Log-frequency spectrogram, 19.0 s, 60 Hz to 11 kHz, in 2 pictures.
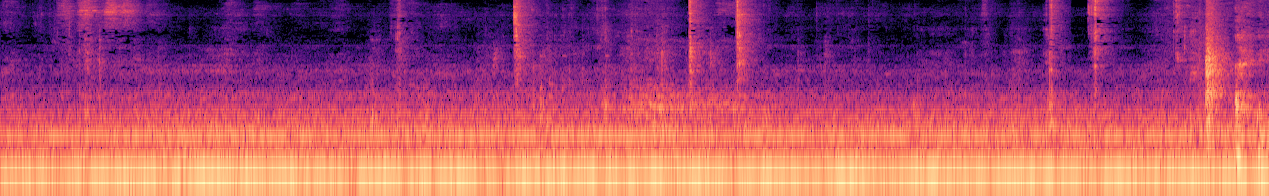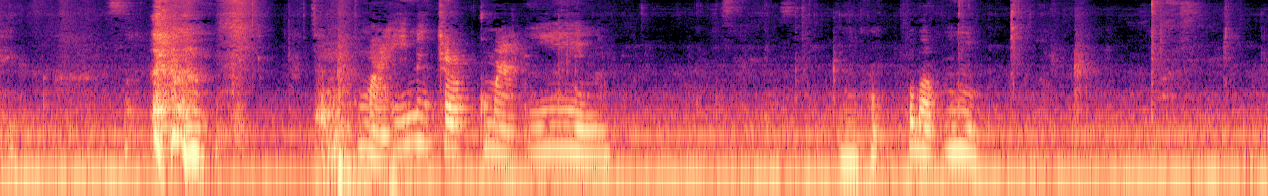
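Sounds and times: low electrical hum: 0.0 - 19.0
person chewing and licking fingers: 2.8 - 6.3, 7.0 - 9.1.

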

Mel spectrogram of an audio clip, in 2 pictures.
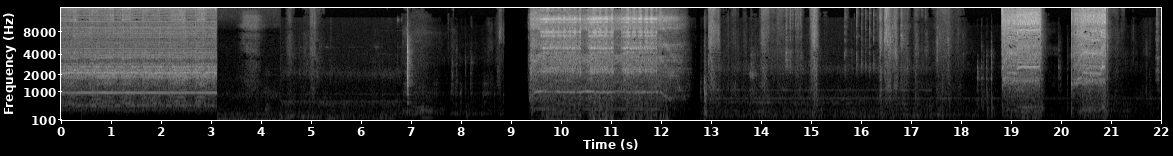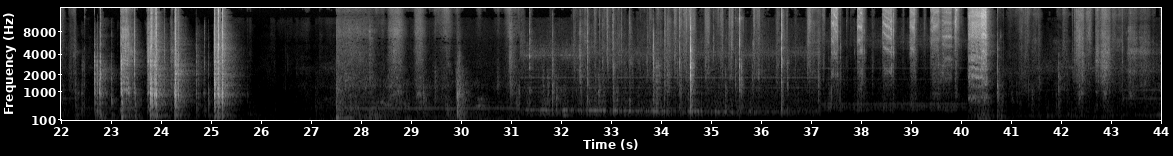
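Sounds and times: small power tool running: 0.0 - 3.2, 9.4 - 12.5, 18.8 - 19.6, 20.2 - 21.0
drill-driver driving screws: 18.8 - 21.0, 37.4 - 40.7.

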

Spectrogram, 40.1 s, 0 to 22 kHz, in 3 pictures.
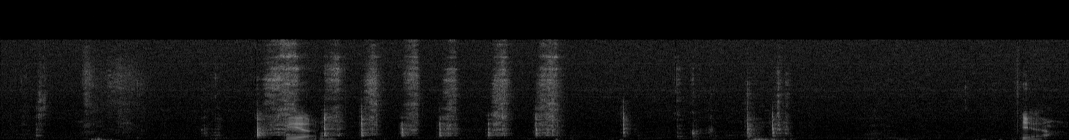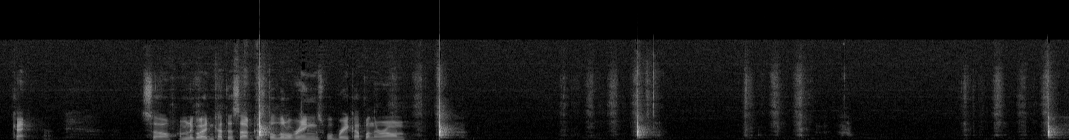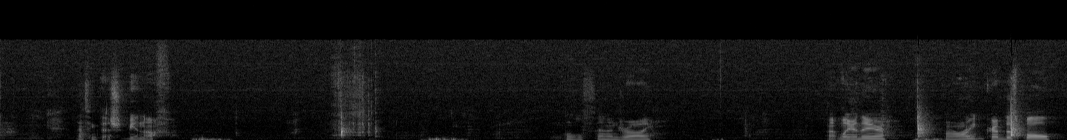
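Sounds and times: knife scraping cutting board: 3.2 - 7.1, 9.6 - 9.9, 22.6 - 24.0, 25.4 - 26.6, 30.8 - 31.4.

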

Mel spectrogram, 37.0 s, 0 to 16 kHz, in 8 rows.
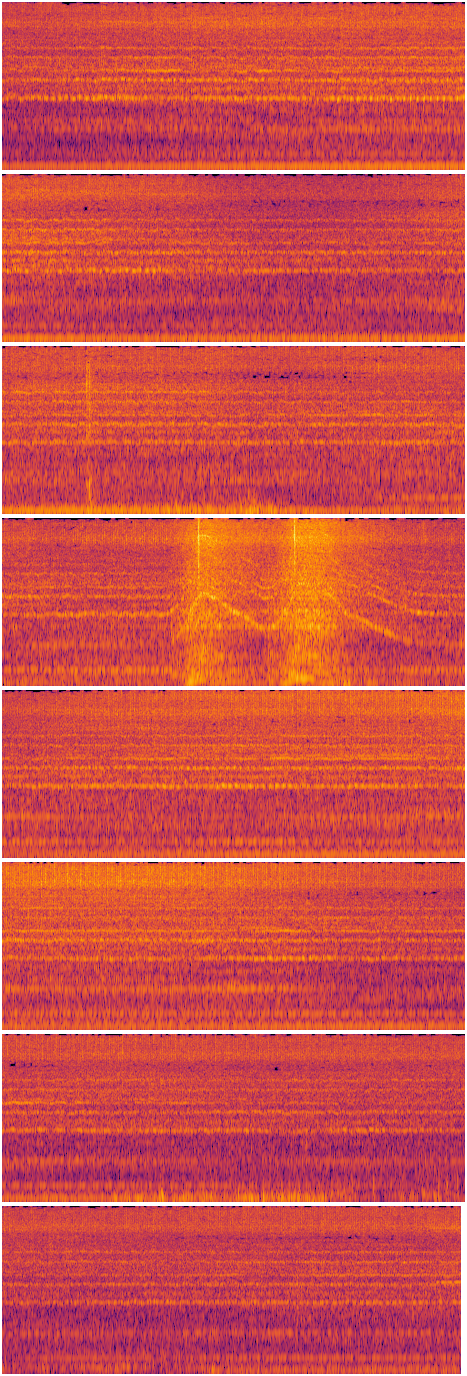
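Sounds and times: motorcycle engine idling: 0.0 - 37.0
engine revving: 9.2 - 32.9.

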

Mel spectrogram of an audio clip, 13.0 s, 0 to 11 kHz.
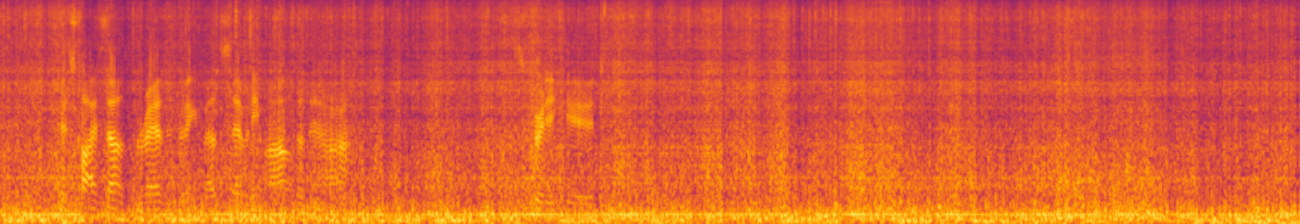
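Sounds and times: motorcycle engine cruising: 0.0 - 13.0
wind rush on microphone: 0.0 - 13.0.

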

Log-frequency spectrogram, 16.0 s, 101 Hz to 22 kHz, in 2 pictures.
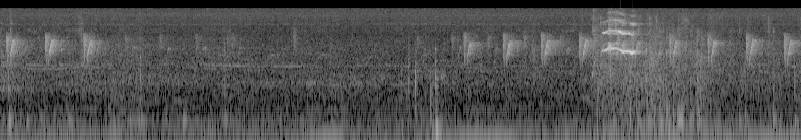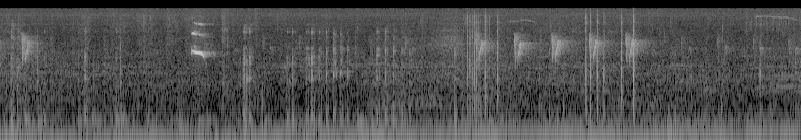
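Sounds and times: low steady hum: 0.0 - 16.0
sharp clicks: 10.9 - 14.6.

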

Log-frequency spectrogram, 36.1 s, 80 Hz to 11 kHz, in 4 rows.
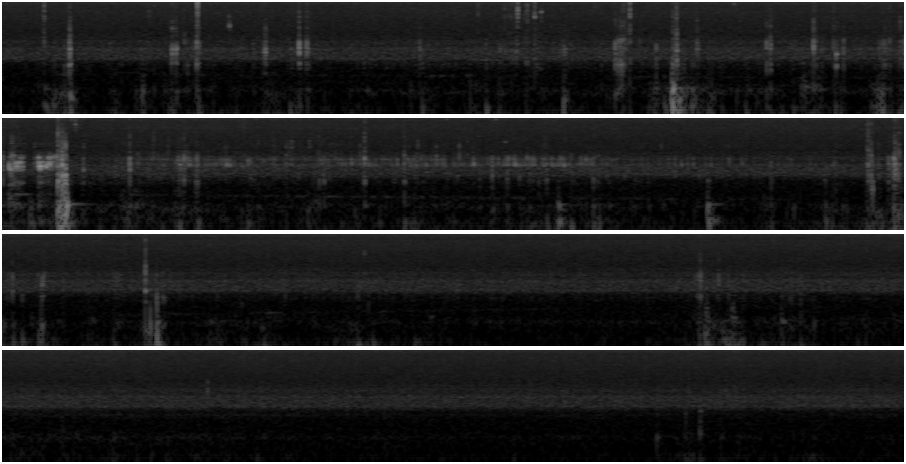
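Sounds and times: low rumbling underwater noise: 0.5 - 22.6
underwater knocks and thumps: 4.2 - 18.6.

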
